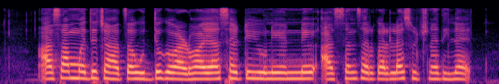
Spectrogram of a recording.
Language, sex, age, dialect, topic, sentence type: Marathi, female, 25-30, Varhadi, agriculture, statement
